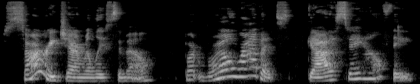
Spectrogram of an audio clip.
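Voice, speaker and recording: A woman's voice: medium pitch, big pitch swings, moderate pace, bright, forceful tone. A woman voicing a brash, straight-talking female rabbit trainer with an American drawl, bossing her elderly leader around. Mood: bossy. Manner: drawling, bossy.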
